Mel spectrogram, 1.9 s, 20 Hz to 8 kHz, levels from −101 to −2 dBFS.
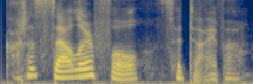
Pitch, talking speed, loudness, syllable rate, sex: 170 Hz, 190 wpm, -19 LUFS, 4.5 syllables/s, female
